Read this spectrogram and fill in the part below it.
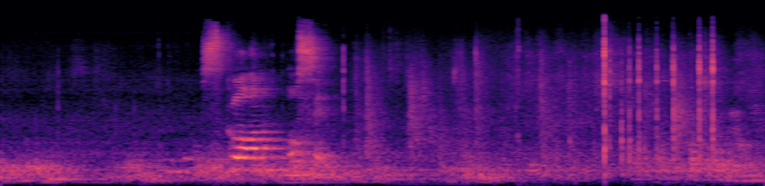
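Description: A woman speaks calmly to a class in a small room.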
